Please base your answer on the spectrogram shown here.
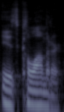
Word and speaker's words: kilometer: But the one that I will admit that we say it wrong is kilometer. That we should say kilometer. It's kilogram, kiloliter. Exactly. It should be kilometer, and yet we say kilometer.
